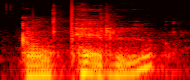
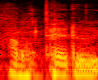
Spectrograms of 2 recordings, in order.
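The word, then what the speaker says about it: Ampère: 보통 쓰고요 커트라고 읽어요 단위는 암페어 그래요 암페어 앙페르 프랑스 사람이겠죠 앙페르 이름을 따서 암페어 1암페어 그러면 굉장히 큰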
